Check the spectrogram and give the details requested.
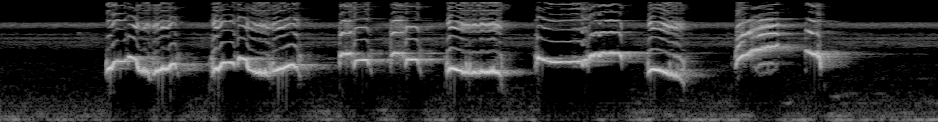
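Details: Orange-headed thrush singing for coaxing silent captive birds: a run of loud slurred whistled phrases, wavering and falling, each under half a second, ending with a rising high note.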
